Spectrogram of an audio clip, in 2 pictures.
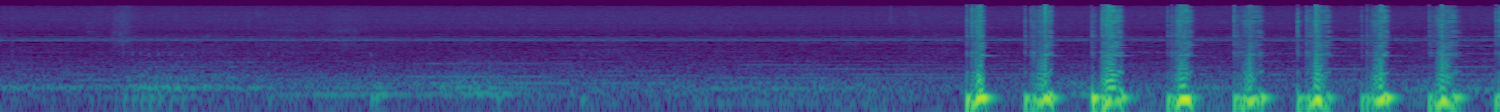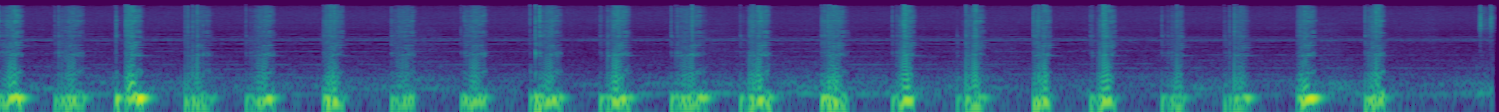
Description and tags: I scratch the microphone.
